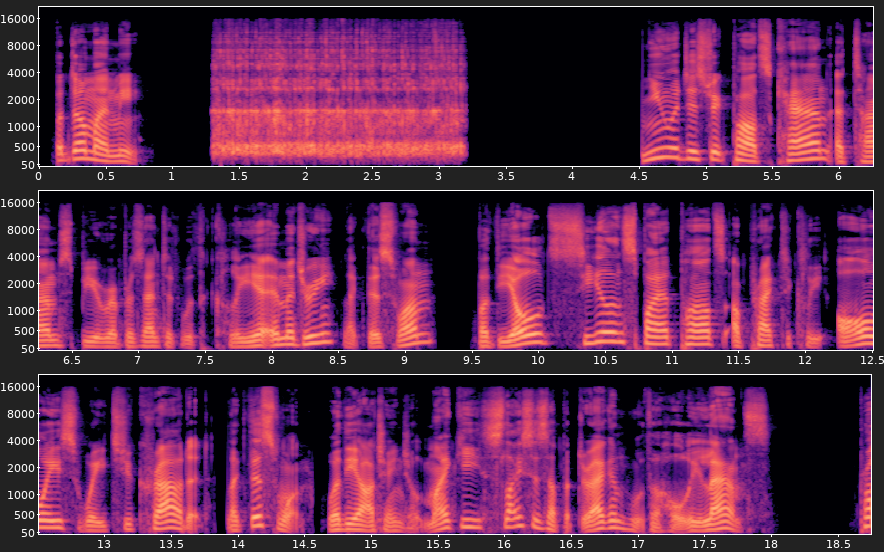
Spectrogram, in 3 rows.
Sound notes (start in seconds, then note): 1.3 loudly slurps cocktail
